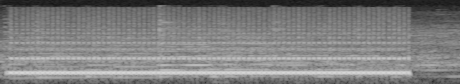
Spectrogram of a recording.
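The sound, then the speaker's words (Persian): A telephone dial tone plays while a number is being called. The steady, even hum lasts about two seconds, then cuts off abruptly. “با جیغ و فریادهای خیابان از خواب پریدم و بیدرنگ شماره مادر را گرفتم.”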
